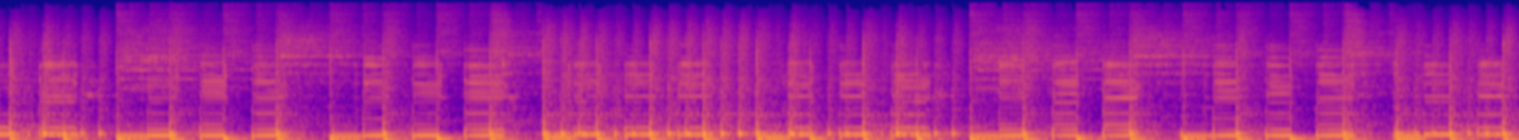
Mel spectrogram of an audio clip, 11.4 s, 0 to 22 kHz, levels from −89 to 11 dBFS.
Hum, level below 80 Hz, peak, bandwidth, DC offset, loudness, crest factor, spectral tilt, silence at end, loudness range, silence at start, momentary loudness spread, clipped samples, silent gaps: none; -28 dBFS; -4 dBFS; over 20 kHz; under 0.1%; -22 LUFS; 18 dB; -5.5 dB/octave; 0 s; 2 LU; 0 s; 4 LU; under 0.1%; none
